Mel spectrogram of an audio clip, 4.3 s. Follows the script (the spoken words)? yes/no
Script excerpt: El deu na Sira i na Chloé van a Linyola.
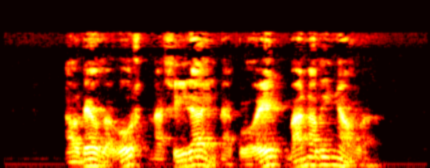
no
